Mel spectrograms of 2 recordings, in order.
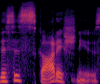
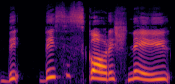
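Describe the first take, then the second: First: It is said in the speaker's own accent. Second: It is said in a put-on Scottish accent.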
